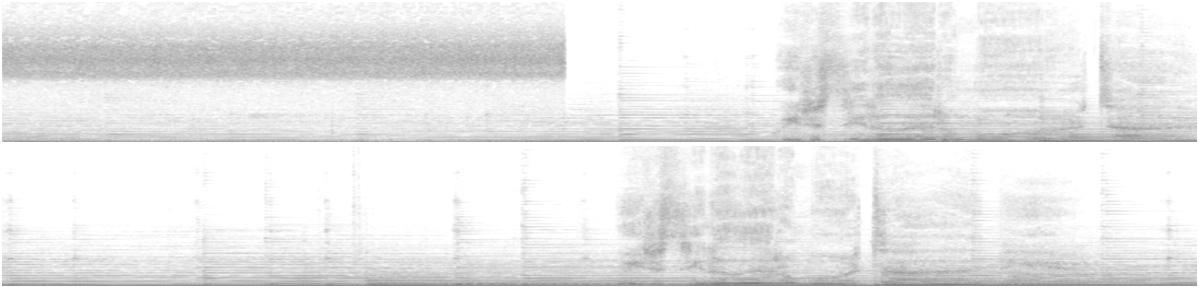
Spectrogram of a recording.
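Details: Soft, slow instrumental music with sustained tones and a deep bass plays throughout, and no animal sound is heard.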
